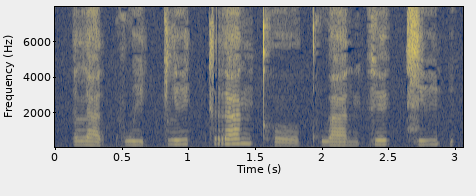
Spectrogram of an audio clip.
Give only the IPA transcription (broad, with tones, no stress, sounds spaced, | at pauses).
l a˨˩ t̚ k w i˨˩ t̚ k l i˦˥ t̚ k r a˥˩ ŋ kʰ oː˩˦ kʰ w a˧ n k e˥˩ k̚ s i˥˩ ʔ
